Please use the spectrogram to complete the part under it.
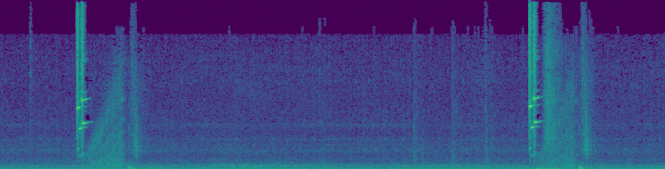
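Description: A building piece snaps into place with a bright chime and a whoosh.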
